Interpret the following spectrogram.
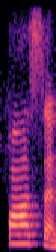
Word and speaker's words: fasten: ফাসেন, এই যে টি উচ্চারণ করবো না, FASTEN, ফাসেন, টিটা সাইলেন্ট থাকবে।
